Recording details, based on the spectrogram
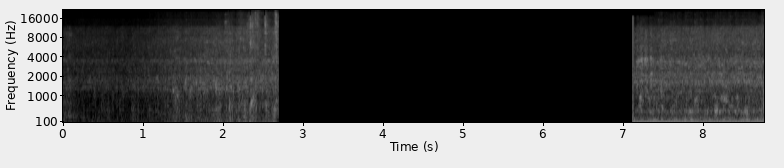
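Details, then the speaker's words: Hygger HG981 10W adjustable air pump on an axolotl tank with airstone and sponge filter, turned down from full: low steady hum with faint bubbling, no rattle or buzz; running quietly and normally. "Absolutely fantastic. So, yeah, you can hardly hear it. There's the bubbles."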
